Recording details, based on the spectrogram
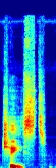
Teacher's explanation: The ed d is pronounced as a t sound here chasteed. The reason is that there is a s sound.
